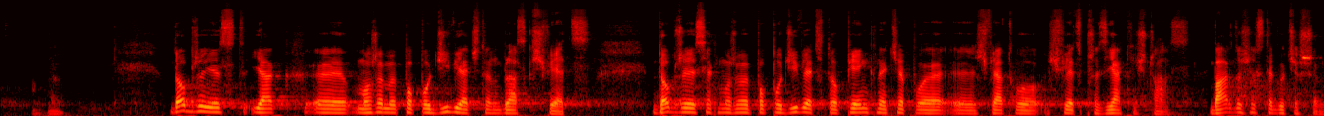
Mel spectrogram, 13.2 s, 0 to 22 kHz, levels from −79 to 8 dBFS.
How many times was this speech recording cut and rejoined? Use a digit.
1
